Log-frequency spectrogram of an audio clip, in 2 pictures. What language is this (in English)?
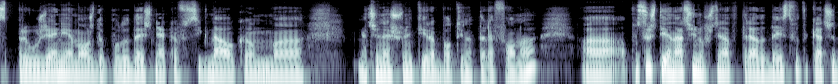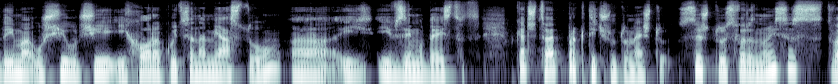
Bulgarian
